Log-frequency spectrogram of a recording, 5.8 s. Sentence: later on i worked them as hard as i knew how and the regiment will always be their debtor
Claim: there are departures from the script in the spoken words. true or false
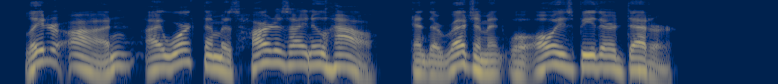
false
